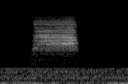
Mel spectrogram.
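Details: A single rasping hiss of about half a second from wild barn owl nestlings swallowing a rabbit inside a nest box, with a faint steady hum behind it.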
